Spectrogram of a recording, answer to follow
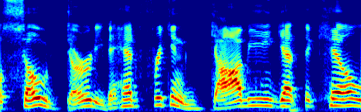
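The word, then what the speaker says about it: Gabi: into a gobby rant also why isn't it just pronounced gabby like why god he sounds like a pokemon um but anyway the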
